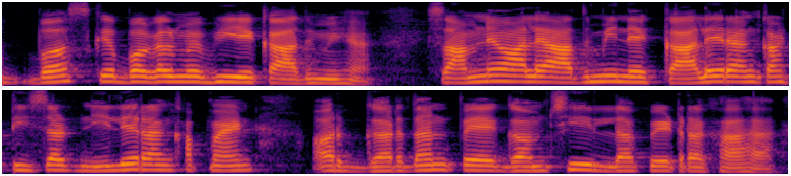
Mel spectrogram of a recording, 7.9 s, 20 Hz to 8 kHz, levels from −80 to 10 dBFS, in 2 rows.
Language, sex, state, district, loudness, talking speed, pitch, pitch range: Hindi, male, Jharkhand, Garhwa, -18 LUFS, 215 wpm, 180 Hz, 155-190 Hz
